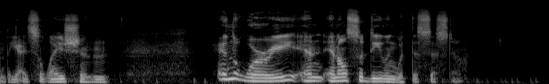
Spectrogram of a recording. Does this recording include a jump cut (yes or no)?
no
